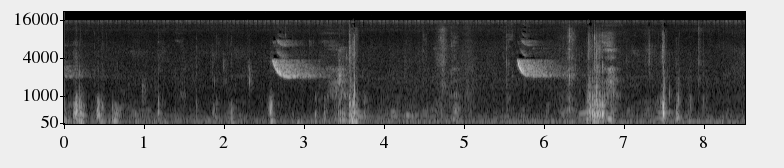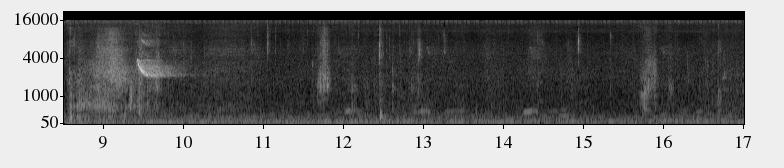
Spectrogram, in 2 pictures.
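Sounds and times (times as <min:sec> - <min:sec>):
rustle: 0:01.3 - 0:17.0
bird whistled calls: 0:02.6 - 0:03.1, 0:05.6 - 0:06.2, 0:09.4 - 0:10.0.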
